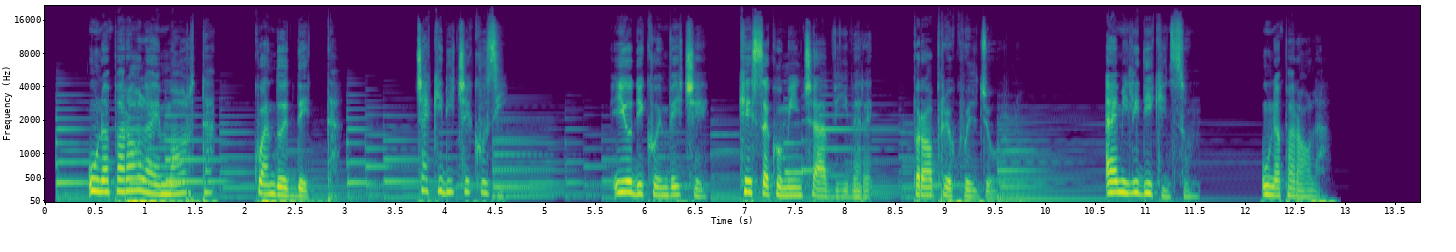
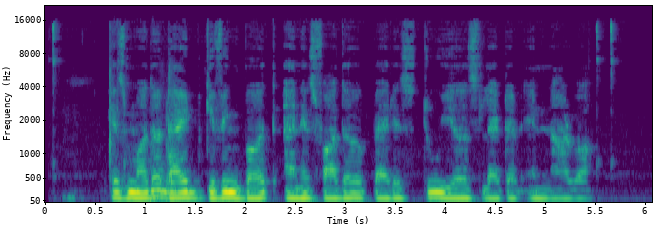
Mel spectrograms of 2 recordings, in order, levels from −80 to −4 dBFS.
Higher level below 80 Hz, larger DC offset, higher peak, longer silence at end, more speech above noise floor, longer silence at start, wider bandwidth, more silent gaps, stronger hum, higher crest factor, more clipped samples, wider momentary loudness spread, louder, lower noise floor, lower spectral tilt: first, -34 dBFS vs -48 dBFS; neither; about the same, 0 dBFS vs -2 dBFS; first, 0.85 s vs 0.4 s; first, 36 dB vs 29 dB; about the same, 0.1 s vs 0.05 s; about the same, 18 kHz vs 16.5 kHz; neither; neither; about the same, 18 dB vs 18 dB; neither; about the same, 19 LU vs 18 LU; first, -17 LUFS vs -20 LUFS; about the same, -51 dBFS vs -48 dBFS; second, -4.5 dB/octave vs -7 dB/octave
